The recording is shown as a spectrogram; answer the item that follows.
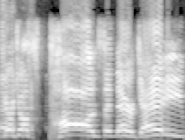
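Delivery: put-on yell. Retelling how a driver leaned out his window at protesters: imitating a shout. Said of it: "leaned out and shouted at us".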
